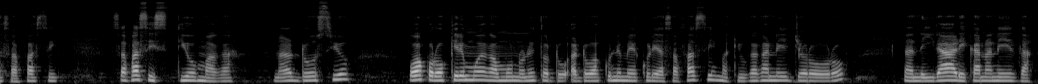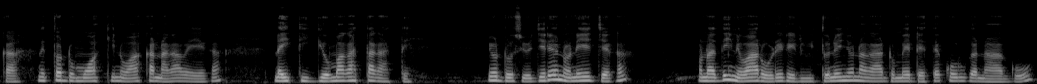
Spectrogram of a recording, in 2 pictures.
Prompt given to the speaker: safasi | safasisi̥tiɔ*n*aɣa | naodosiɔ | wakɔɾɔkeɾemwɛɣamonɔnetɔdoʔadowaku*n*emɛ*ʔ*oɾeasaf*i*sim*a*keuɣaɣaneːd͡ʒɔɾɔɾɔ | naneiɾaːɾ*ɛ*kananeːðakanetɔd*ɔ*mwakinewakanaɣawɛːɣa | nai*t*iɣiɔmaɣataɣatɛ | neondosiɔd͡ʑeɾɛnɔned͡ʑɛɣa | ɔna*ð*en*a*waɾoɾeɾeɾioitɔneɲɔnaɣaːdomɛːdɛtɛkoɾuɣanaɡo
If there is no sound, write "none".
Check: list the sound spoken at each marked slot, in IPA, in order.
m, n, k, a, a, e, o, t, ð, e

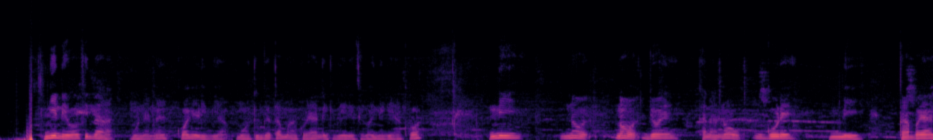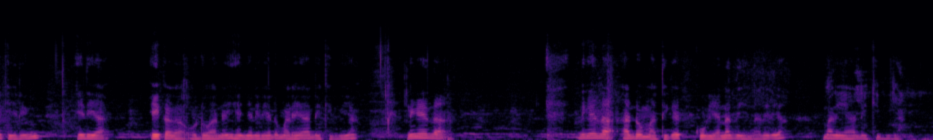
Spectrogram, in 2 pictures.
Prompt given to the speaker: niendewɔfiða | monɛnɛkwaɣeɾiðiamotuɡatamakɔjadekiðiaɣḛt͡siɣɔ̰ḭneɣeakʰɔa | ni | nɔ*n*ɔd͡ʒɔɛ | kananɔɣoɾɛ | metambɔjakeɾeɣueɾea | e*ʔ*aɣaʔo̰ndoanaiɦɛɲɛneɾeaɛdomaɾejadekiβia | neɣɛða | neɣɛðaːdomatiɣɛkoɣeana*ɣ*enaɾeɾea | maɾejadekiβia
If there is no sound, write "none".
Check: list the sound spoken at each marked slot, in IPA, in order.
n, k, ð

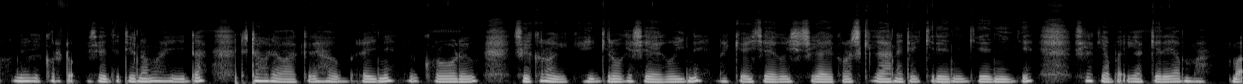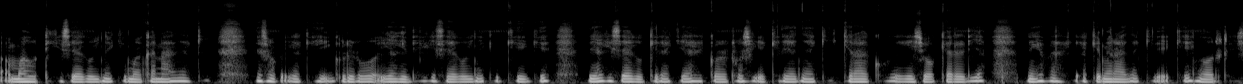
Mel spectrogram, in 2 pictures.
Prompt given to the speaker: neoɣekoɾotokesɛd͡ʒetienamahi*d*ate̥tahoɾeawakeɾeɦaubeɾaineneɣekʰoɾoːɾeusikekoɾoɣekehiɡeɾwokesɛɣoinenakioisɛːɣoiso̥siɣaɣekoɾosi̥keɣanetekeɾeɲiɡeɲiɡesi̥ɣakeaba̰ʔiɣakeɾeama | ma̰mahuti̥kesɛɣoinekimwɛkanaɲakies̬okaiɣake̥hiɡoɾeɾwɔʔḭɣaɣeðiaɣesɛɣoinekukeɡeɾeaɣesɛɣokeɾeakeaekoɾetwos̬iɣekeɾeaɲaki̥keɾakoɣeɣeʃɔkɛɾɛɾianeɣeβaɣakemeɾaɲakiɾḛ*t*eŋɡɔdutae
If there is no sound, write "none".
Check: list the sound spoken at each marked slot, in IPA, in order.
d, k

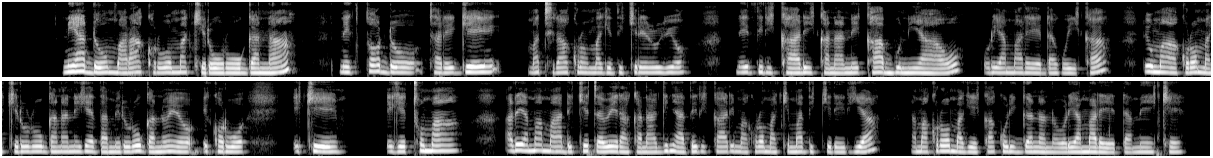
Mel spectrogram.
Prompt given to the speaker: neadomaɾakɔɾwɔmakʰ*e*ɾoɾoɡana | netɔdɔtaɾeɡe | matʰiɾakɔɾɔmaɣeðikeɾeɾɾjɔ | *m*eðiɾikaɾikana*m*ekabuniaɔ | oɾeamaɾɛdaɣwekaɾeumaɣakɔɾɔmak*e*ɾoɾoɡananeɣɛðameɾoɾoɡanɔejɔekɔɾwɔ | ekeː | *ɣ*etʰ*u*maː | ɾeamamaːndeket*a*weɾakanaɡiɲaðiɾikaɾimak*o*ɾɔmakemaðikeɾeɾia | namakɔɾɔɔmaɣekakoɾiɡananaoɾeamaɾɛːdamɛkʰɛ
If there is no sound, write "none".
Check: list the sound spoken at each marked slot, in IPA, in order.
e, n, n, e, ɣ, o, ɛ, ɔ

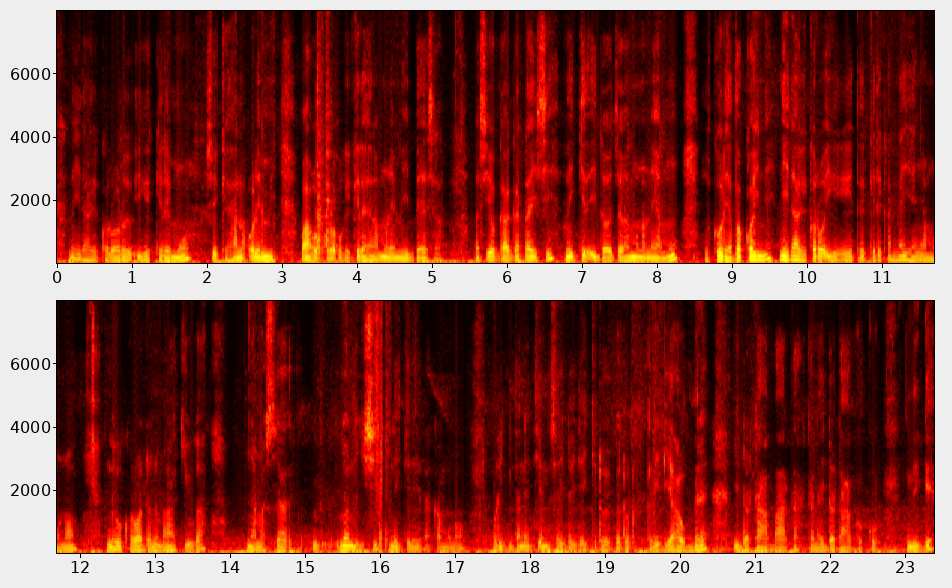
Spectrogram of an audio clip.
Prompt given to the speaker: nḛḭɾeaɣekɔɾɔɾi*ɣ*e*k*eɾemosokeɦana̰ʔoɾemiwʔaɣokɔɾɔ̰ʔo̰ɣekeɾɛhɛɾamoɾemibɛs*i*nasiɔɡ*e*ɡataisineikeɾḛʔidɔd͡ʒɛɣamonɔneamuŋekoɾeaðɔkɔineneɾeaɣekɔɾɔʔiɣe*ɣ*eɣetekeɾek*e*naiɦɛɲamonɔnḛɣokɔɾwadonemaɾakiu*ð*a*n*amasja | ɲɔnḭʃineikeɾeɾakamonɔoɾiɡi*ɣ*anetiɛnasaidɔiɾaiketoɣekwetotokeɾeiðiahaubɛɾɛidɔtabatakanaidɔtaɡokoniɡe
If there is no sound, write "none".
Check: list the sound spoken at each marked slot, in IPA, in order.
ɣ, k, a, a, ɣ, a, ɣ, ɲ, ð

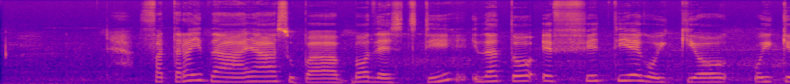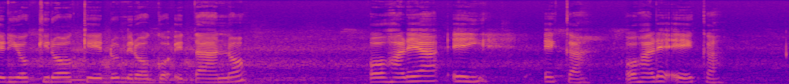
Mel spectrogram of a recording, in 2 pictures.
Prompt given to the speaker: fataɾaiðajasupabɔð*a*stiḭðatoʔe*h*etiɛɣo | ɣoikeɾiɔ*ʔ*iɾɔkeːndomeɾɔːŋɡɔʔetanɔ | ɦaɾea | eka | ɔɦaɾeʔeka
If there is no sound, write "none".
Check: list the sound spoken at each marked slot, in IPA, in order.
ɛ, f, k

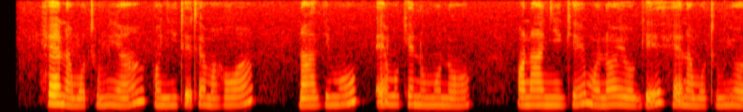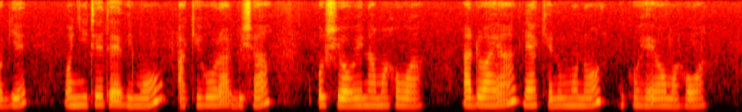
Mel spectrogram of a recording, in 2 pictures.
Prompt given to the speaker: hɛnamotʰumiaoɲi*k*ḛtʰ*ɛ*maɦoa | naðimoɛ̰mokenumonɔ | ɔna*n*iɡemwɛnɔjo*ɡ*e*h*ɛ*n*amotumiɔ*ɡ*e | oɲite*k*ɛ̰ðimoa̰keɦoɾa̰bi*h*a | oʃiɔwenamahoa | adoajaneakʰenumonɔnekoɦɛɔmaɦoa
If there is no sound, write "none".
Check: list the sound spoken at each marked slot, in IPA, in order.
t, ɛ, ɲ, ɡ, h, n, ɡ, t, ʃ

